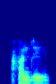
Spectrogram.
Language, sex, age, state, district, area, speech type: Punjabi, male, 18-30, Punjab, Fatehgarh Sahib, rural, conversation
